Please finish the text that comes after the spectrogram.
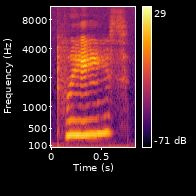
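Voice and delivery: pleading. A narrator's reading. Donnie pleading with Mikey.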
